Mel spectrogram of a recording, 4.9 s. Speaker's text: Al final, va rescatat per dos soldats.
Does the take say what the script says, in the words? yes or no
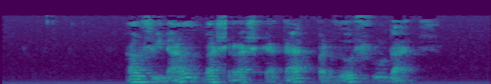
yes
